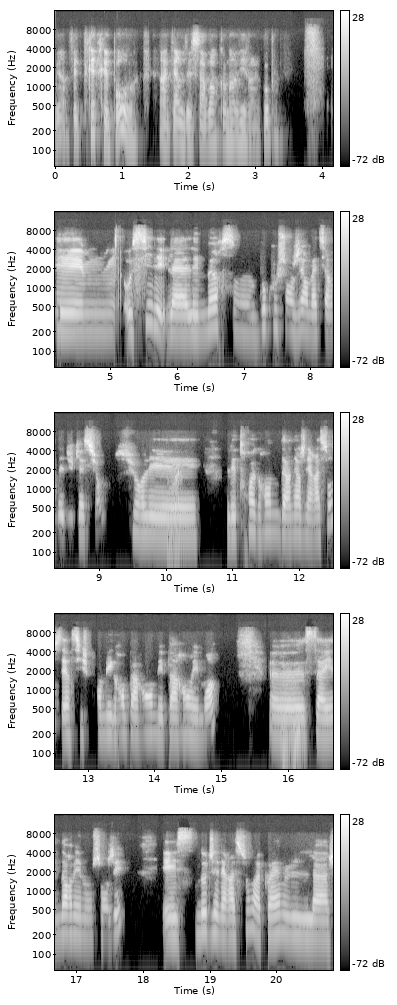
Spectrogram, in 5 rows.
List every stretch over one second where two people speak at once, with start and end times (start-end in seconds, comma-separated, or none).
none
